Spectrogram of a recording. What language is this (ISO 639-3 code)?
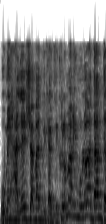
heb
